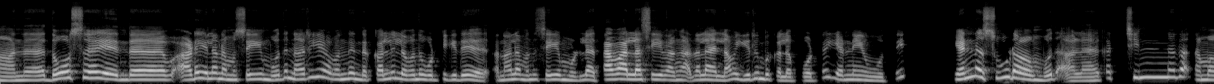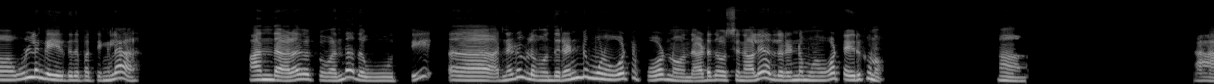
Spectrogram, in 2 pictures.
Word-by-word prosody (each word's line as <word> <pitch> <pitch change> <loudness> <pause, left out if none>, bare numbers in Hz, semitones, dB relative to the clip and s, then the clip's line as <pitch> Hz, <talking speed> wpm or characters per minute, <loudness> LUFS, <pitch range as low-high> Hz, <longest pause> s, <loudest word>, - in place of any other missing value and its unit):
அந்த 195 +1 -1 0.3
தோச 295 +5 +4 0.4
இந்த 215 +1 +2 0.5
அடையெல்லாம் 270 +2 +2
நாம 220 -2 0
செய்யும்போது 230 0 0
நெறைய 325 +10 -1 0.2
வந்து 240 +3 +1
இந்த 215 -3 -1
கல்லுல 245 +2 0
வந்து 225 0 +1
ஒட்டிக்கிது. 215 +1 -2 0.2
அதனால, 220 +4 -2
வந்து 225 +2 -3
செய்ய 225 +1 +2
முடில. 200 +2 -2
தவா 230 +2 +6
எல்லாம் 230 0 +3
செய்வாங்க. 210 -3 -1
அதெல்லாம் 210 0 +1
இல்லாம, 215 +6 -1
இரும்பு 250 0 -1
கல்ல 175 -2 -2
போட்டு 175 - -6 0.2
எண்ணெய 215 -1 -2
ஊத்தி 170 - -8 0.6
எண்ணெய் 340 +5 +3
சூடாகும்போது, 250 - +2
அழகா 175 +8 -4 0.2
சின்னதா 335 +2 +1
நம்ம 215 0 0 0.3
உள்ளங்கை 300 -5 +3
இருக்குது 195 -1 -2
பார்த்தீங்களா? 195 +10 -2 1.3
அந்த 220 -1 +3
அளவுக்கு 215 +2 0
வந்து 180 +6 -2
அத 240 - -2 0.2
ஊத்தி 175 +3 -8 0.4
ஆ - - -1 0.5
நடுவுல 250 +1 -1
வந்து 190 0 -1
2 305 +9 +1
3 255 -4 +2
ஓட்ட 255 +3 -1
போடணும். 205 -3 -1
அந்த 165 -1 -4
அட 180 +3 0
தோசனாலே 200 +4 -1
அதில 200 -6 -1
2 200 +2 0
3 190 0 -3
ஓட்ட 265 -2 -2
இருக்கணும். 225 +5 -2 1.1
ஆ. 170 -4 -3 1.7
ஆ - - -7
220 Hz, 140 wpm, -23 LUFS, 195-255 Hz, 1.7 s, தவா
